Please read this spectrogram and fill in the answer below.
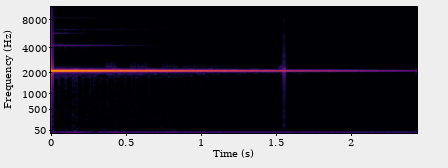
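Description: A single bell-like ding sound effect: struck just before, it rings on as one clear high tone that fades away steadily over about two seconds.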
